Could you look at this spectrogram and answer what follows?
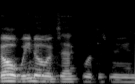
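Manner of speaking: ordinary talk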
